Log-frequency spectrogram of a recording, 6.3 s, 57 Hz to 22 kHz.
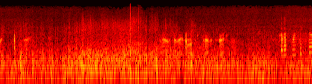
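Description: Steady low rumble of a Boeing 777 freighter's GE90 jet engines as it rolls out along the runway after touchdown, mixed with wind buffeting the microphone.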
